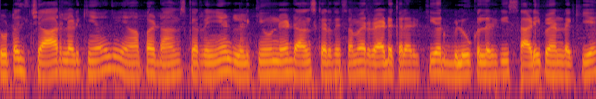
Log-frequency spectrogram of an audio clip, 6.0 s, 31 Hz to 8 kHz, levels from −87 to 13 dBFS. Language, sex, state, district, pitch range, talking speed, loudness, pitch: Hindi, male, Odisha, Khordha, 120-130 Hz, 240 wpm, -16 LUFS, 125 Hz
